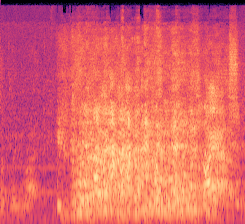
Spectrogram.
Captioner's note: laughter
